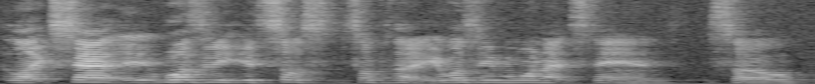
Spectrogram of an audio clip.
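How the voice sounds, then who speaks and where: A man's voice: high voice, a little fast, bright, forceful tone, roomy sound, distant mic, rough recording. A man in casual chat, ranting heatedly with a lot of swearing, rambling and restarting his sentences.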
